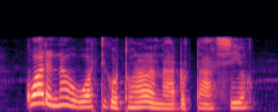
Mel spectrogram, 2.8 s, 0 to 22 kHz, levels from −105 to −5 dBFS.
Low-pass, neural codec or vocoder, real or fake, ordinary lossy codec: 5.4 kHz; codec, 24 kHz, 3.1 kbps, DualCodec; fake; AAC, 48 kbps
